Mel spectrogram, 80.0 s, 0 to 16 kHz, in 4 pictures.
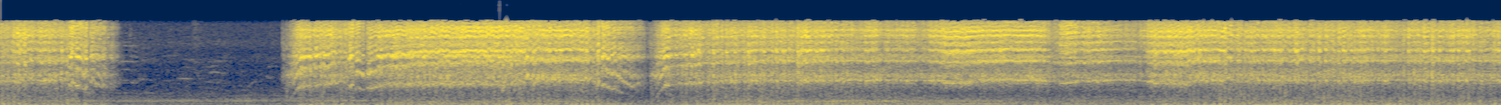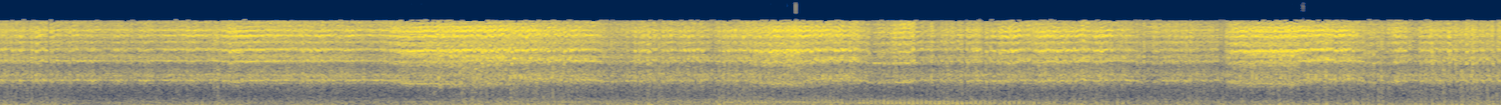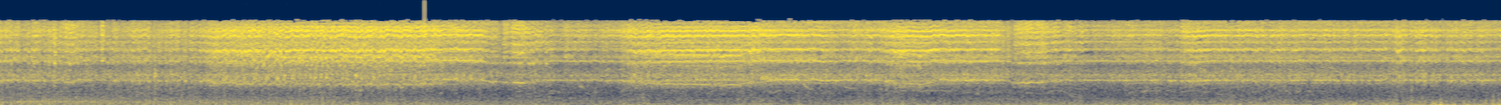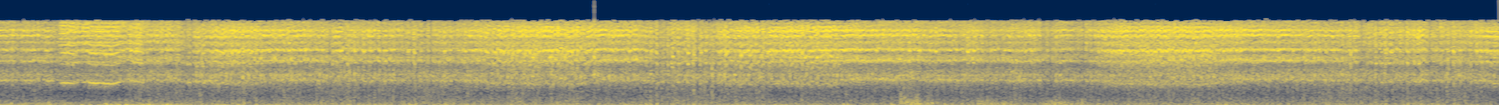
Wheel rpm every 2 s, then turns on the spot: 140, 10, 160, 210, 130, 230, 230, 220, 230, 240, 230, 230, 230, 220, 230, 220, 230, 230, 220, 230, 230, 220, 220, 220, 220, 230, 230, 230, 230, 230, 220, 220, 230, 220, 220, 220, 230, 220, 230, 230.
none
